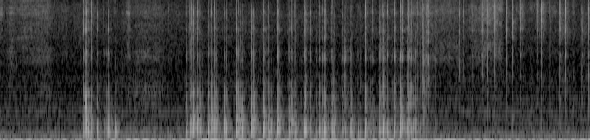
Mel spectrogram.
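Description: Medium painted nails rapidly tap and scratch an unwrapped, solid, palm-sized, pale green bar of Castile soap, first while it rests on a table and then while it is held in hand, leaving soap shavings on the table. The result is a fast run of short, dry clicks and scratchy scrapes with bright edges over a steady low hum.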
